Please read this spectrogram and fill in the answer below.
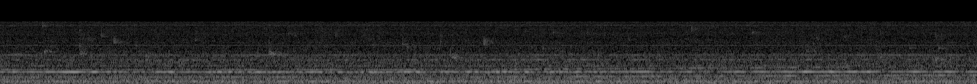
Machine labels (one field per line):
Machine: pump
